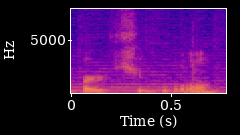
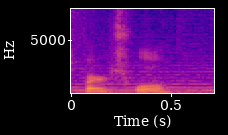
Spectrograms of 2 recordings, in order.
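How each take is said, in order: First: The word is said with three syllables. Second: The word is said with two syllables. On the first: The speaker calls it wrong. "not do the U like the" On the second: The speaker calls it right. "force it to be two syllables"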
